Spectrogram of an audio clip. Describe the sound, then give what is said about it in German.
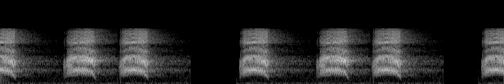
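Harsh, raspy caws of ravens living at the Tower come in two bursts of three calls each, loud, separated by a short silence, with another call starting at the end. No talking. “Viele Leute kommen tatsächlich nur deswegen in den Tower, weil sie von den Raben gehört haben, die hier leben.”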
